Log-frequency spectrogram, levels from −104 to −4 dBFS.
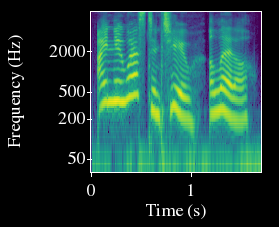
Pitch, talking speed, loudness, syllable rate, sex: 290 Hz, 210 wpm, -15 LUFS, 5.8 syllables/s, female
